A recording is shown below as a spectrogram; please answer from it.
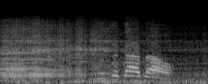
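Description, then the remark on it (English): A motorcycle cruising around Palace Square, a large Confederate flag tied to its back, drones with a steady, buzzing tone, then revs up in two quick rising surges near the end as the throttle is opened, before settling back to a rumbling idle. “If the racket of the motorcycle isn't enough, helicopters full of tourists buzz overhead.”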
